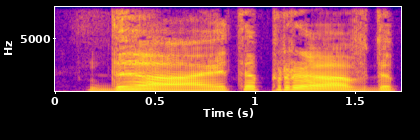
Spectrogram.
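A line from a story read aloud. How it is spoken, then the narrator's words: Drawling. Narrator (Russian): протянула Наташа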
